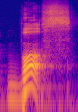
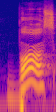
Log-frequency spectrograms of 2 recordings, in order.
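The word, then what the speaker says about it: voz: In this case, boss with a Z means voice. Whereas boss with an S means you. The pronunciation is exactly the same, but we understand the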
